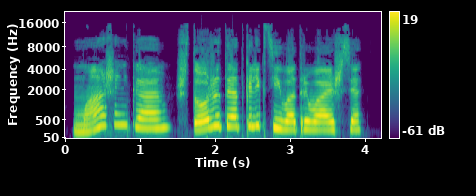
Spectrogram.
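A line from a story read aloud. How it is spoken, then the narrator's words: Purring close to ear. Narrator (Russian): Промурлыкал возле уха неслышно подкравшийся предмет моих невеселых размышлений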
